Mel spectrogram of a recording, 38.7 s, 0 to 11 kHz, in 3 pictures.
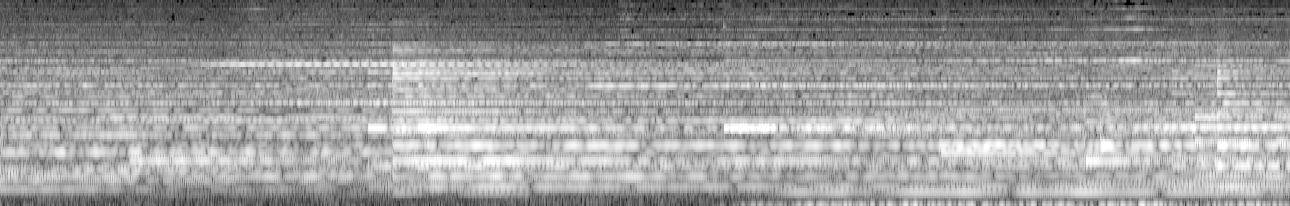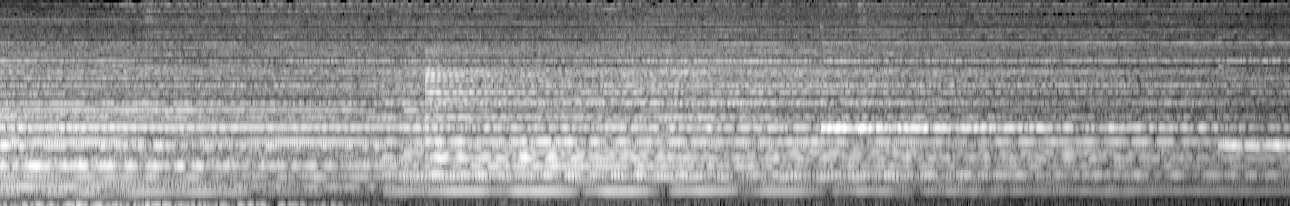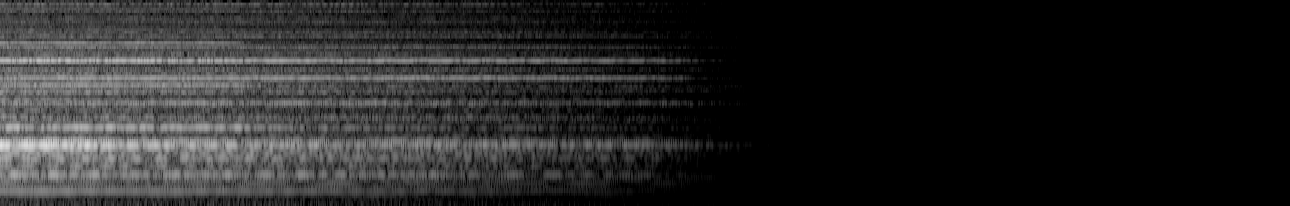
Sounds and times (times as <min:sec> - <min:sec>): Background music: 0:00.0 - 0:31.6.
